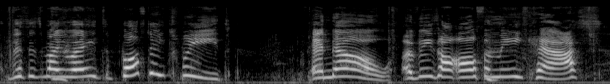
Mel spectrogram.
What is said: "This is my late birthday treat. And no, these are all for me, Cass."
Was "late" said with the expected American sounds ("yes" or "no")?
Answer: no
